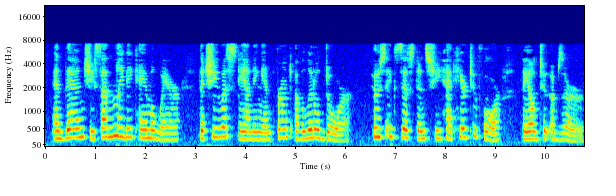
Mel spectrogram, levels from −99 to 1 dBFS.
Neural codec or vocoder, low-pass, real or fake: none; 7.2 kHz; real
